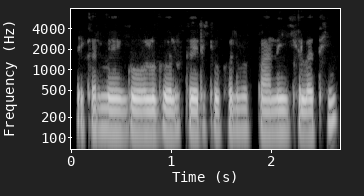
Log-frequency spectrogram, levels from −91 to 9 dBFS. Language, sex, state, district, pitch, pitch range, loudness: Awadhi, male, Chhattisgarh, Balrampur, 125 Hz, 120-130 Hz, -17 LUFS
